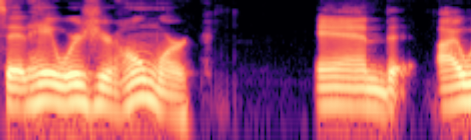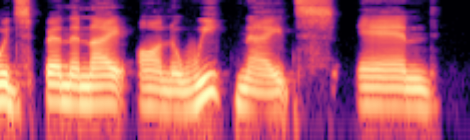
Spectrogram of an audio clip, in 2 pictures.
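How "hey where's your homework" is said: normal talking voice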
